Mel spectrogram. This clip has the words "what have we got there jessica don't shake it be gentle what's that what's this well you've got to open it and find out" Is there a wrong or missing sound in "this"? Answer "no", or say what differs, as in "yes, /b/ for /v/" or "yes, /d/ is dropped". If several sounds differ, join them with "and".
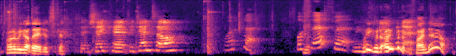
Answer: yes, /s/ is dropped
